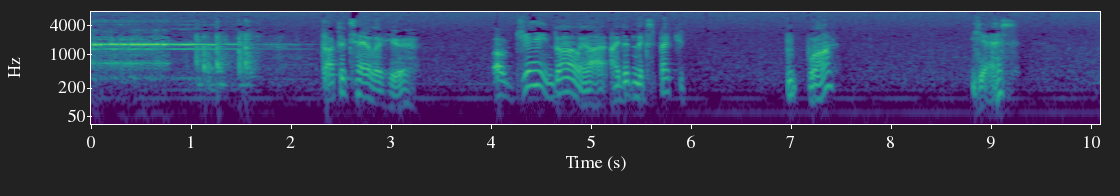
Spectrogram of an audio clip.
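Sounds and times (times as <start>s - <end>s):
telephone ringing: 0.0s - 2.3s
speech: 2.3s - 3.3s, 4.0s - 6.0s, 7.0s - 7.5s, 8.8s - 9.3s.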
